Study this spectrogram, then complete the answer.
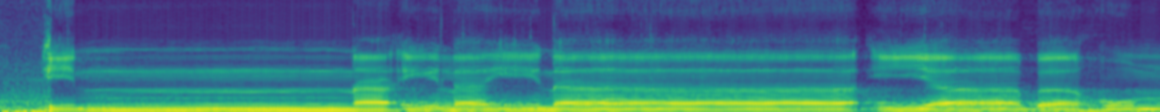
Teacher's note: inaina ya ilaina nanya panjang berapa harakat empat atau lima harakat dikarenakan apa alif bertemu dengan hamzah alifnya pada ilaina hamzahnya pada iyabahum iya maka ketika alif bertemu dengan hamzah maka dipanjangkan empat atau lima lima harakat · ketika alif bertemu dengan hamzah, maka dipanjangkan 4 atau 5 harakat. Ya, dihukumi sebagai mad jaiz munfasil, nggih, atau disebut mad munfasil nggih, karena dia terpisah antara 2 kata yang berbeda.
